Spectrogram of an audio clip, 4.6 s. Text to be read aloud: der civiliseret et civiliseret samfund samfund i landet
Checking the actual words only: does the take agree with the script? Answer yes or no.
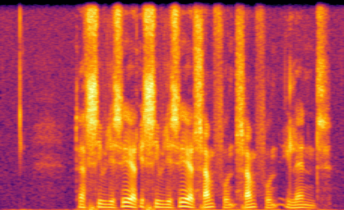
yes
